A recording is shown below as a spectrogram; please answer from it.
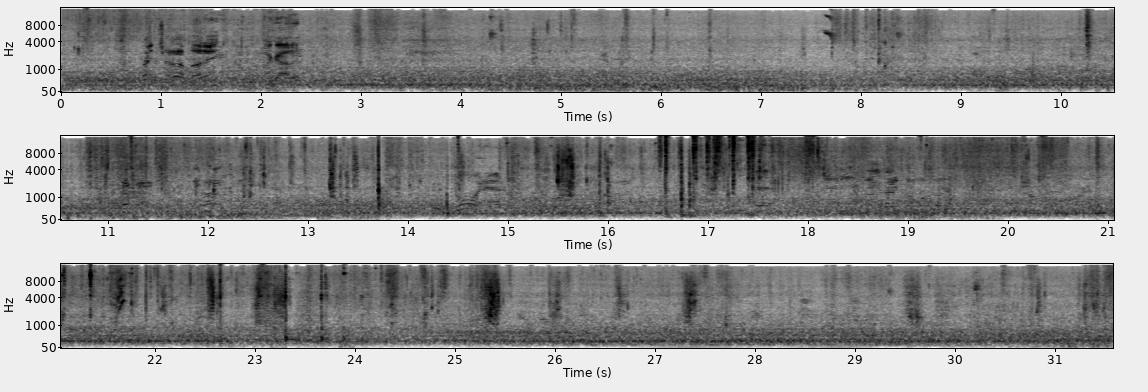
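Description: A boat's engine drones steadily while the boat sits offshore, with sharp clicks and knocks of fishing tackle and gear handled on deck scattered through. Indistinct voices can be heard under it.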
